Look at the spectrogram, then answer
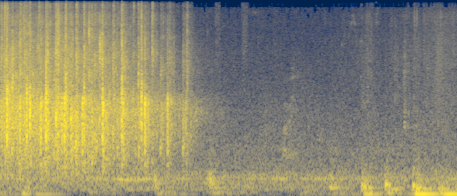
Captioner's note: applause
